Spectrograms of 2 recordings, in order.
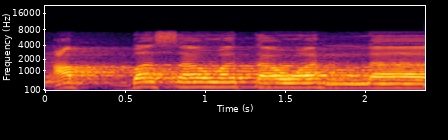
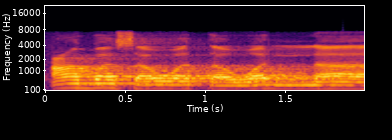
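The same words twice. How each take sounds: First: The b sound is held and doubled. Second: The b sound is short and single.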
